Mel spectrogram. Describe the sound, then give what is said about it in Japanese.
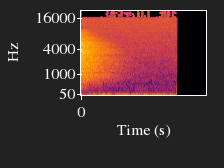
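A single sharp slap to the face, crisp, its bright smack fading quickly into a soft low rumble before cutting off. No one speaks. “ほら、だんだんビンタきつくなってくぞ。”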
